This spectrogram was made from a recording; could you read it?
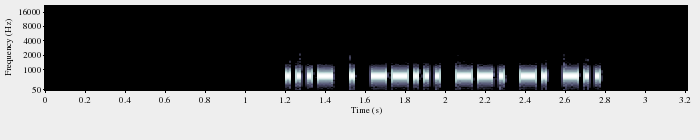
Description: Morse code, heard as a keyed tone, about 46 wpm, 700 Hz. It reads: VE7GND
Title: DXCC-100 Call Signs - 6 Characters - 45wpm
